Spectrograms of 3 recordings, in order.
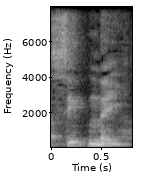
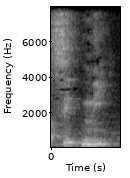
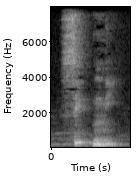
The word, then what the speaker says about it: Sydney: La E y la Y equivalen a una I. ¿Ok? Entonces no vamos a decir que vamos para Sydney. Vamos para Sydney. Sydney.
